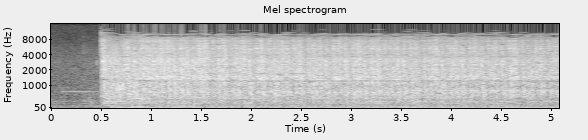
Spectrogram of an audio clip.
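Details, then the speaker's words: Oldsmobile 98 Royale, thought to be 1991 or 1992, that died while driving and was towed in: loud even starter cranking about four turns per second for five seconds, engine never catches; cranking no-start verified. "But as we see, we have verif"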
